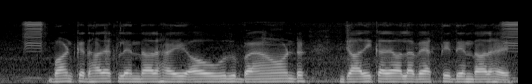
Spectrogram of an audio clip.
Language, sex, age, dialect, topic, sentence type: Magahi, male, 18-24, Central/Standard, banking, statement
